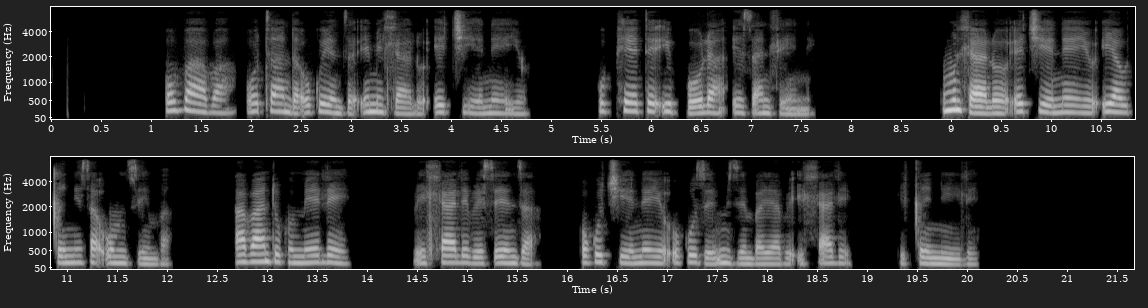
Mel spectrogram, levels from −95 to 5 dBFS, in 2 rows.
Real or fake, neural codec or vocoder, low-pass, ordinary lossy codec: real; none; 7.2 kHz; MP3, 48 kbps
